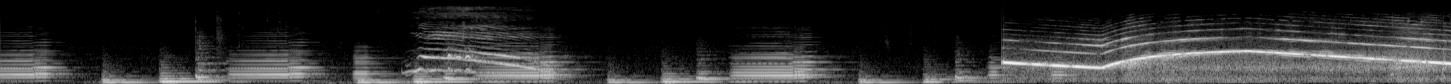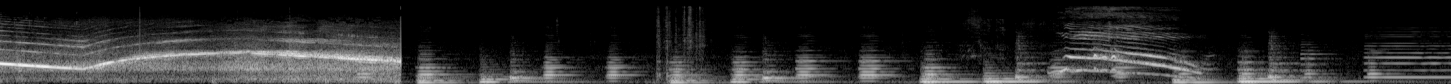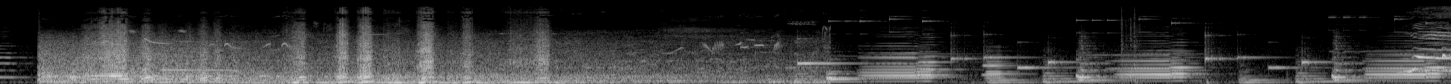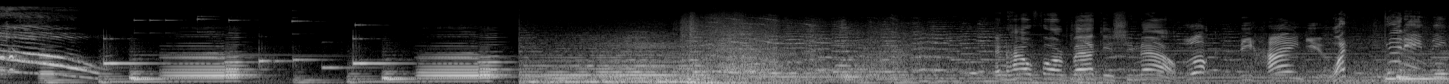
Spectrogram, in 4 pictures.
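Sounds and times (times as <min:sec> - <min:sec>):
electronic siren wailing: 0:10.0 - 0:18.6
monster truck engine rumbling: 0:29.4 - 0:37.1, 0:48.8 - 0:58.0.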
